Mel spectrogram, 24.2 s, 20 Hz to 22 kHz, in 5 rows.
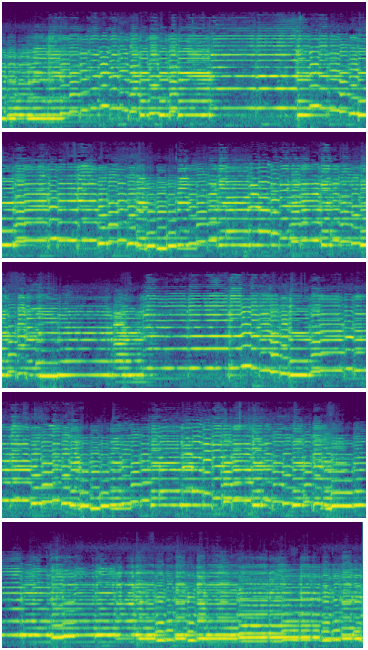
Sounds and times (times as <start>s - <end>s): Violin, fiddle: 0.0s - 24.2s.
